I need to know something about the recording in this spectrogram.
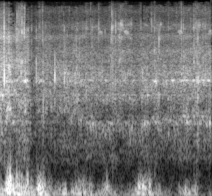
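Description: Wind buffeting a microphone: an uneven low rumble that rises and falls in gusts.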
